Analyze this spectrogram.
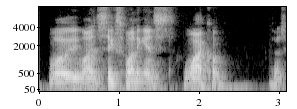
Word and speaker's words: Wycombe: And he played in the Carabao Cup, where we won 6-1 against Wycombe. That's how you pronounce their name.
